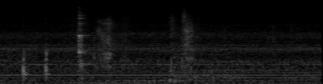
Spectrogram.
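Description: A few light clicks and clinks as broken plaster mold pieces and a freshly cast aluminum plug are handled and moved about.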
